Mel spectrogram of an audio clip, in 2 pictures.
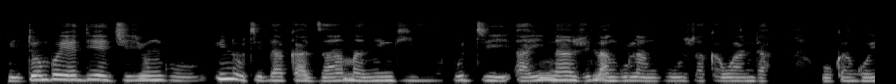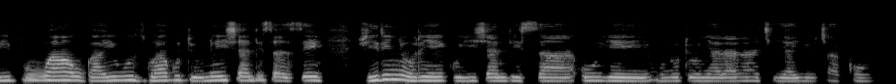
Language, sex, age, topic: Ndau, female, 25-35, health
